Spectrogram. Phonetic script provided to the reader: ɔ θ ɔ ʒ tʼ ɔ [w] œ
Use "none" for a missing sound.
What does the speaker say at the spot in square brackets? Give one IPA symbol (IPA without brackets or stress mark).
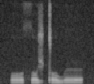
w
